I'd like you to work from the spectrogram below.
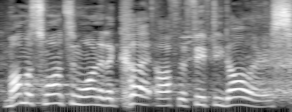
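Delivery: ordinary talk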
